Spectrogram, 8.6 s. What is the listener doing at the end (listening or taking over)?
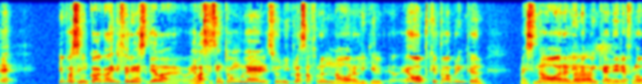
listening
